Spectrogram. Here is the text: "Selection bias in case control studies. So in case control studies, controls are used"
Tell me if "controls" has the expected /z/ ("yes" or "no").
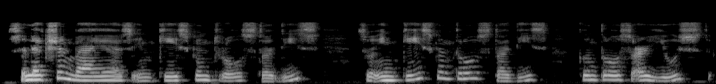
no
